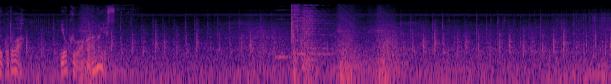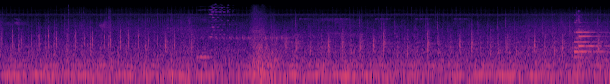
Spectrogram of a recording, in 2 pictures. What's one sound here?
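Footsteps run across wooden planks.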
